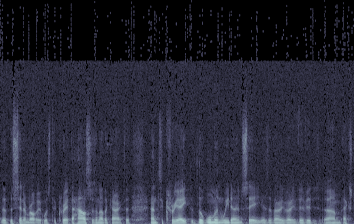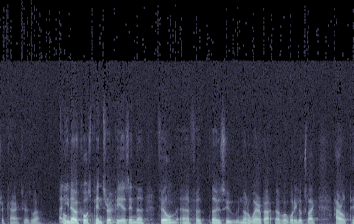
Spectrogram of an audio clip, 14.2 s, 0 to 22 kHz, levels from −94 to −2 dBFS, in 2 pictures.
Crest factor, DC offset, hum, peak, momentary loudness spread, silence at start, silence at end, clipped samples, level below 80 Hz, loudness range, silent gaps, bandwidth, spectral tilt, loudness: 22 dB; under 0.1%; none; -6 dBFS; 13 LU; 0 s; 0 s; under 0.1%; -58 dBFS; 9 LU; none; over 20 kHz; -6.5 dB/octave; -29 LUFS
